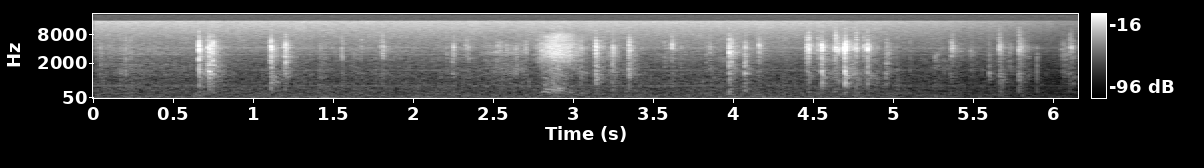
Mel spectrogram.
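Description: Faint, irregular clicks of typing on a computer keyboard, with one brief soft swish about halfway through, fading out near the end.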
